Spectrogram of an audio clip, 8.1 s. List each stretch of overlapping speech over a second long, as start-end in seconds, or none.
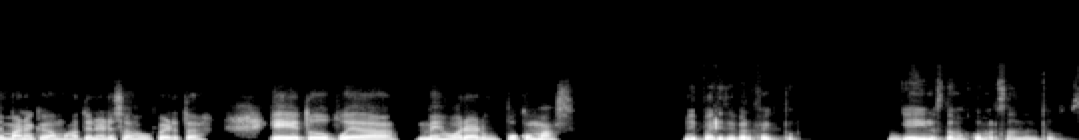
none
